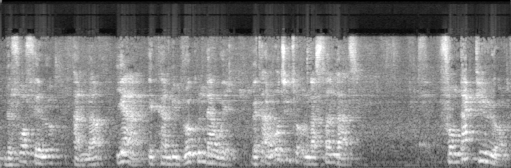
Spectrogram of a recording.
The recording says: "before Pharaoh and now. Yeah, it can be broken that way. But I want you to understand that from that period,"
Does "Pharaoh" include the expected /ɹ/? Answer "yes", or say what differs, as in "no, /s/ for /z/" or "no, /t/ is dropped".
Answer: no, /l/ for /ɹ/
